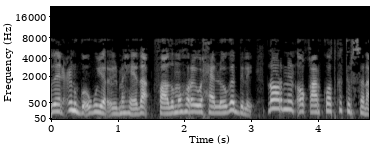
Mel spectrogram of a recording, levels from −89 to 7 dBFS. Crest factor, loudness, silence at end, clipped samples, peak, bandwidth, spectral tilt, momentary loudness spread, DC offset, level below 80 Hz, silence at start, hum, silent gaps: 16 dB; -24 LUFS; 0 s; under 0.1%; -8 dBFS; 8 kHz; -4.5 dB/octave; 7 LU; under 0.1%; -64 dBFS; 0 s; none; none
